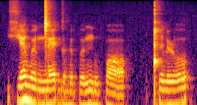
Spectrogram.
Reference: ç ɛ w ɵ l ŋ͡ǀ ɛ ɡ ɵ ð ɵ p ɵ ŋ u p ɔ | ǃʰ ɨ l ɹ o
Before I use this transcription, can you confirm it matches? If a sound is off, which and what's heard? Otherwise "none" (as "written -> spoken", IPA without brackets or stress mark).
none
